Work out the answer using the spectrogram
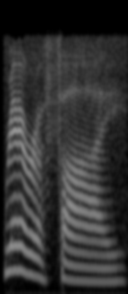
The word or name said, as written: rarify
